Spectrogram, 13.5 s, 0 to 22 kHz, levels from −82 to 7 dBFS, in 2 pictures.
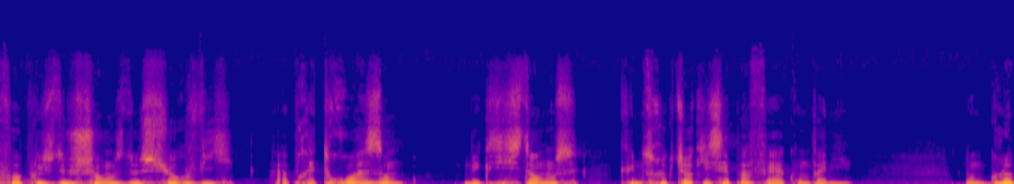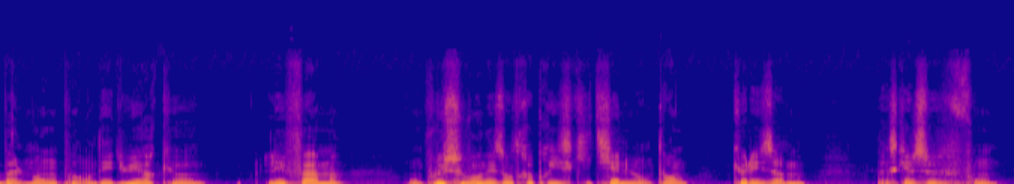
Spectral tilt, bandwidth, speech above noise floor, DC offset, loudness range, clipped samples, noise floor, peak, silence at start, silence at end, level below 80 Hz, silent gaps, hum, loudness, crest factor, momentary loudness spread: -7 dB/octave; 14 kHz; 35 dB; under 0.1%; 3 LU; under 0.1%; -58 dBFS; -4 dBFS; 0 s; 0.1 s; -44 dBFS; none; none; -25 LUFS; 20 dB; 14 LU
